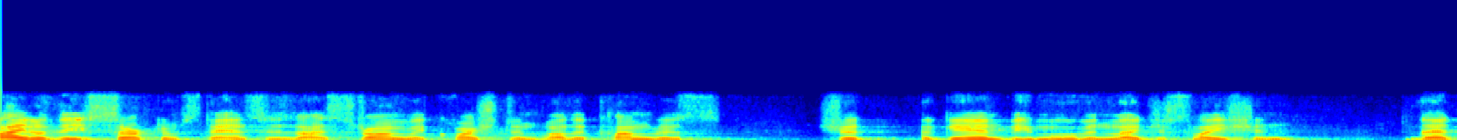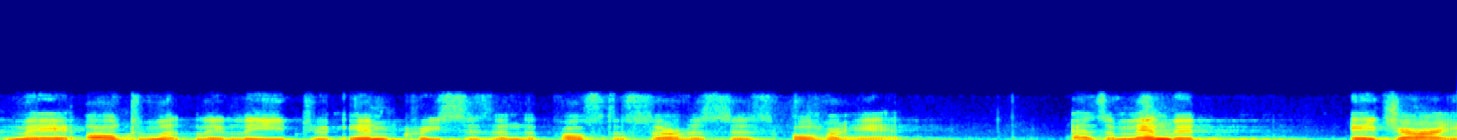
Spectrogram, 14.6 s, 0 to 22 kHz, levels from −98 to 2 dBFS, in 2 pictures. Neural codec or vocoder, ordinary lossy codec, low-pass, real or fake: codec, 16 kHz in and 24 kHz out, 2.2 kbps, FireRedTTS-2 codec; Opus, 24 kbps; 7.2 kHz; fake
